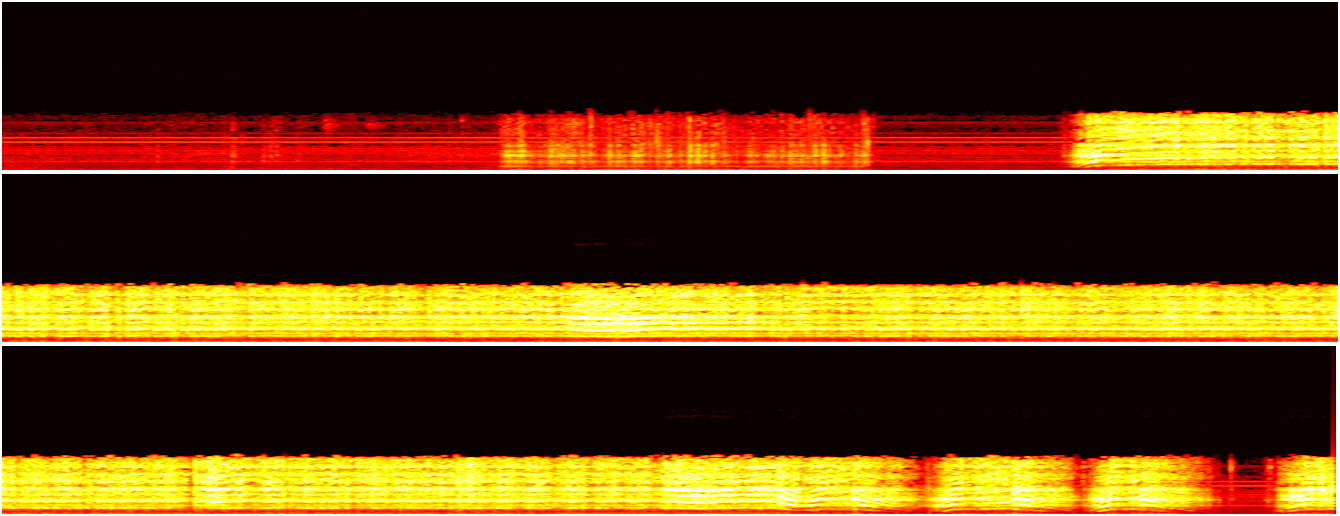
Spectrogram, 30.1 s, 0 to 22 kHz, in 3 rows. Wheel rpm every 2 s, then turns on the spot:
0, 10, 30, 10, 200, 230, 230, 230, 230, 230, 230, 240, 230, 100, 70.
4-6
